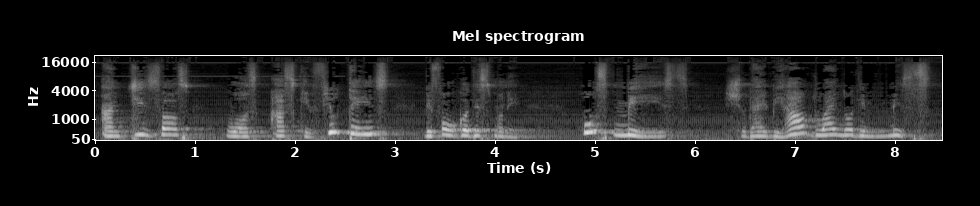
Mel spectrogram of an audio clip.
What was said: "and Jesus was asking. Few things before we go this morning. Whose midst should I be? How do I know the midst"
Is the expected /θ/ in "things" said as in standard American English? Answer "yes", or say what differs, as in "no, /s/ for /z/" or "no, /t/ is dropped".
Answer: no, /t/ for /θ/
